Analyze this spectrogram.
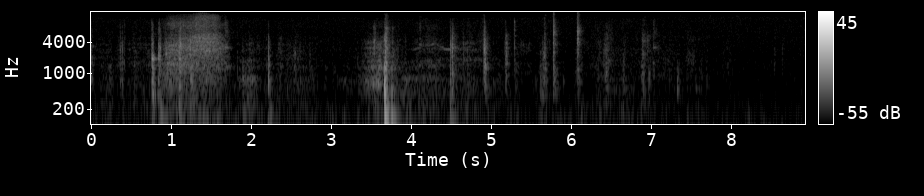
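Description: Quiet handling noise as a benchtop oscilloscope is put back together: a short scraping rustle about a second in as the circuit board slides back into its case, a dull thud near the middle, then a scatter of light clicks.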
